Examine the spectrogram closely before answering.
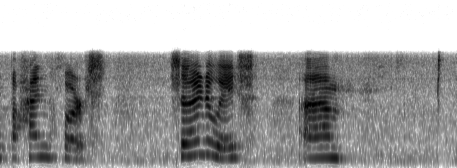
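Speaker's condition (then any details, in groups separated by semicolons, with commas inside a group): Ataxia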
